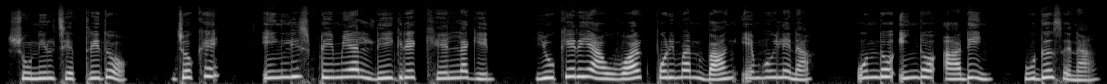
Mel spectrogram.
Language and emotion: Santali, sad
